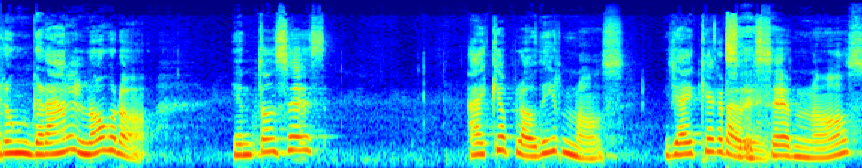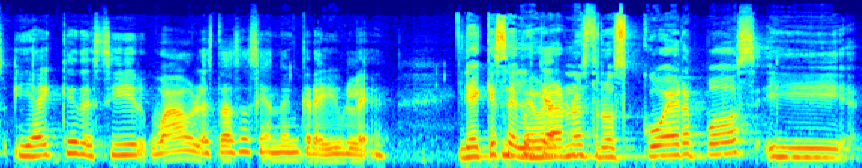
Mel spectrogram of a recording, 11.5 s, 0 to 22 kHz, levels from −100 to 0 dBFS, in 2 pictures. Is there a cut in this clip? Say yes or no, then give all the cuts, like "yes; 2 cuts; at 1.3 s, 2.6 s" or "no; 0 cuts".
no; 0 cuts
